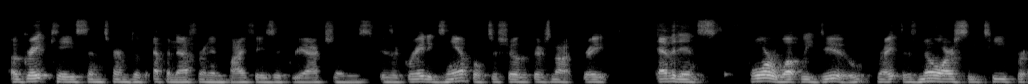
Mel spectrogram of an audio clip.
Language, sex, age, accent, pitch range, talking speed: English, male, 30-49, American, 110-130 Hz, 175 wpm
